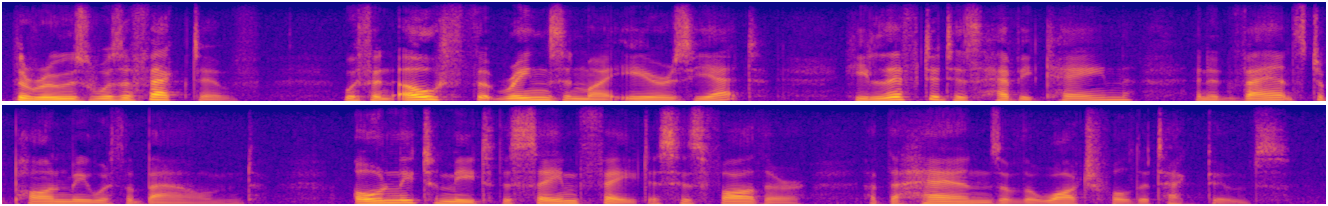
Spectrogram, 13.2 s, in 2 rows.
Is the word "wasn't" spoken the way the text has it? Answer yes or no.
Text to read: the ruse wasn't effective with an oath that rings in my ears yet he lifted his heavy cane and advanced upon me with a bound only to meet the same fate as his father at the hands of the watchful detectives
no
